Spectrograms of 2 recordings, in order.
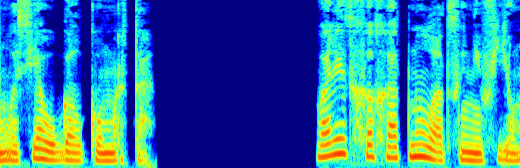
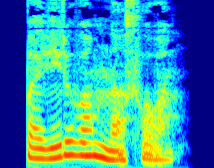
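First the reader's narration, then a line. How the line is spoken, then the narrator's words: Sigh. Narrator (Russian): вздохнула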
